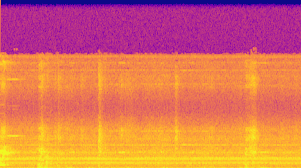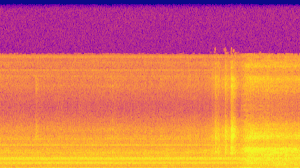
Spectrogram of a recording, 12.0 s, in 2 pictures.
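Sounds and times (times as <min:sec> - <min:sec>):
train low rumble: 0:00.0 - 0:12.0
high-pitched electric whine: 0:10.8 - 0:12.0.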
